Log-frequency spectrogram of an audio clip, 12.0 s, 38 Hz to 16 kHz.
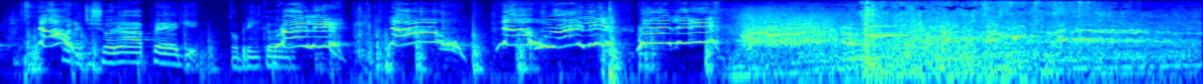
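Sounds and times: tyres squealing on wet pavement: 7.2 - 12.0.

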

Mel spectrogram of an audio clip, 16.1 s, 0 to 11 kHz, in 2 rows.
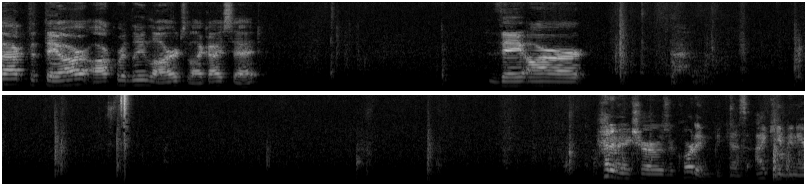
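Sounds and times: faint knocks and rustles: 6.0 - 8.8, 11.5 - 14.0
sharp click: 9.1 - 9.4.

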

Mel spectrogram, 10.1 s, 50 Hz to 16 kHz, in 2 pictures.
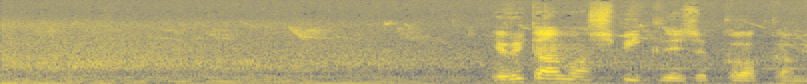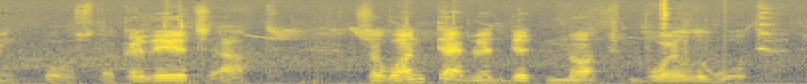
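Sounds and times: passing car engine: 0.0 - 10.0.

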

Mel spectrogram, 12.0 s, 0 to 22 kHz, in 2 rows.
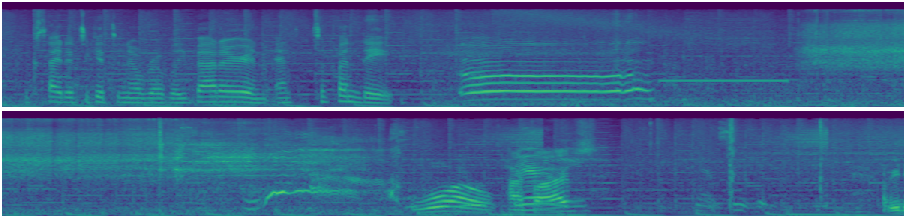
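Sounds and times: zip line trolley whirring: 5.3 - 8.6.

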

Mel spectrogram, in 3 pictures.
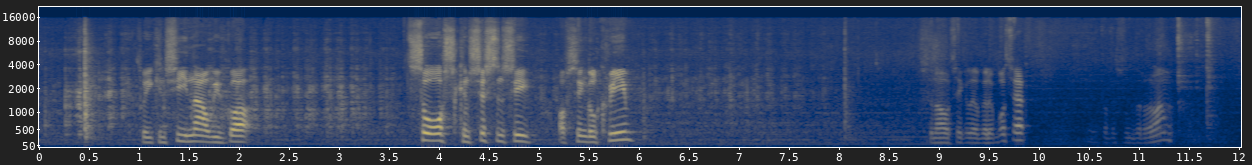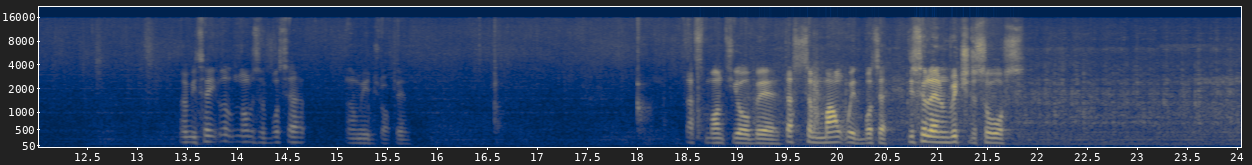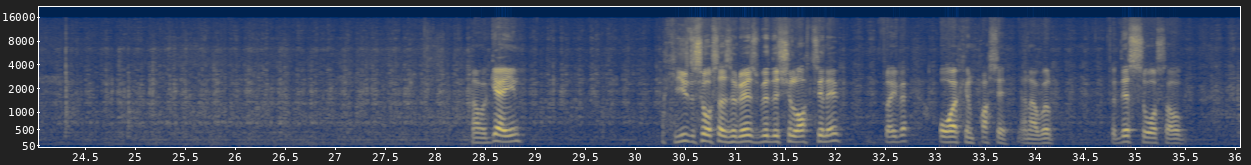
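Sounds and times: low hum of kitchen equipment: 0.0 - 36.0
sauce simmering in saucepan: 14.7 - 36.0.

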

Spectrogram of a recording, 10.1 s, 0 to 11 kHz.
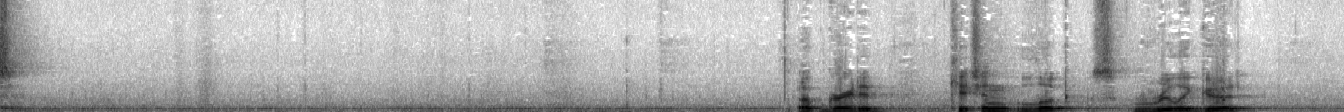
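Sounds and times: faint background noise: 0.0 - 10.0
steady low hum: 0.0 - 10.0.

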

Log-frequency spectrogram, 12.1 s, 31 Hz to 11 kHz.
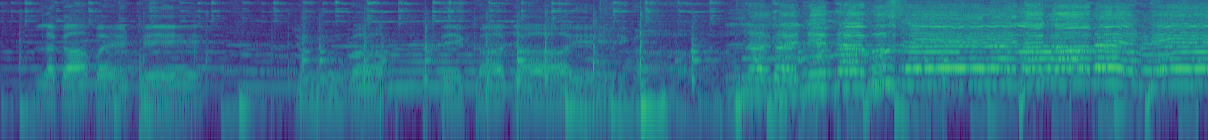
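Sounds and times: held instrumental tones: 0.0 - 12.0
voices chanting: 6.8 - 12.0.

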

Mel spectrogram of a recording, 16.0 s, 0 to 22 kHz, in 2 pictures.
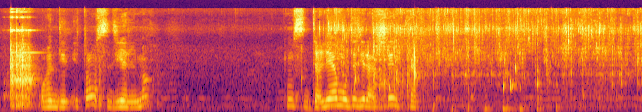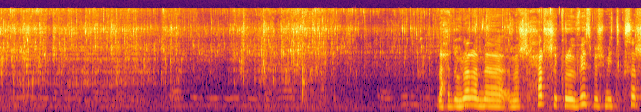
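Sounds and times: water pouring into a pot: 3.9 - 14.8.

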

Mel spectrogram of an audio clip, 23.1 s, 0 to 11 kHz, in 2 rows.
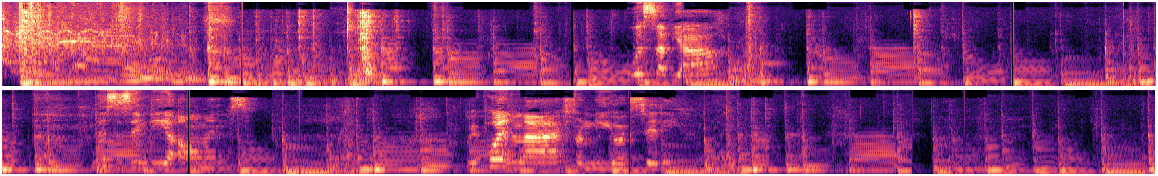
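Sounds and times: double bass plucked jazz line: 0.0 - 23.0.

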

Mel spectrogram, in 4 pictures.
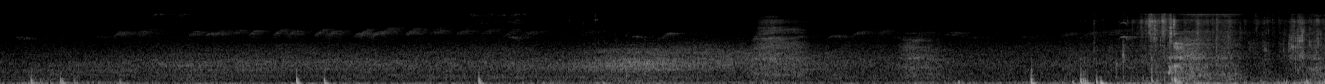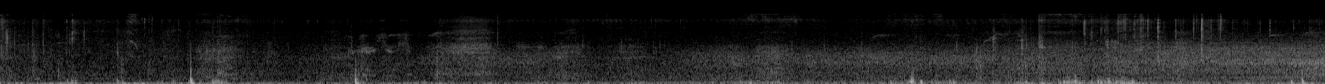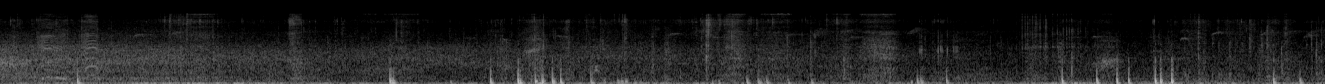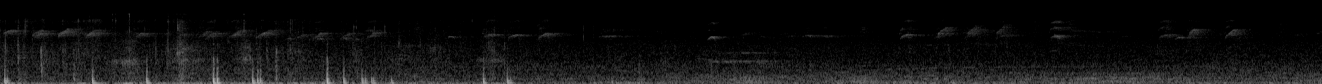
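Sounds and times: wheelchair rolling on pavement: 10.8 - 45.0.

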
